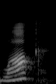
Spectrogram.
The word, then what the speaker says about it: walk: broad sound of a so we have walk talk chalk and stalk in all these words the a has its broad sound of a and the L is silent in this column I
